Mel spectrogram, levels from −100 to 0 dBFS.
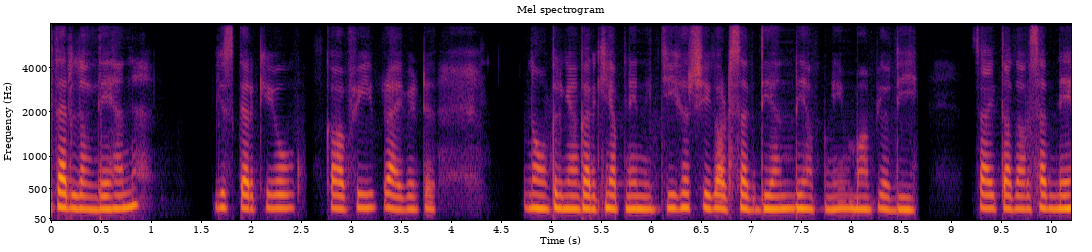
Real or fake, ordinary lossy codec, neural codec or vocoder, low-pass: fake; none; codec, 16 kHz, 0.8 kbps, ZipCodec; none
